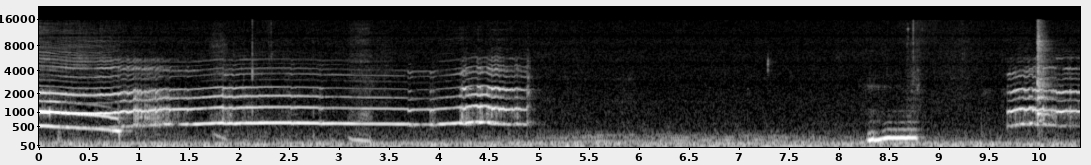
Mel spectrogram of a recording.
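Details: Siamese cat threatening a stray: a falling then level yowl for about four seconds, a quiet stretch with a soft low murmur and a brief low grunt, then a short renewed yowl at the end.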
